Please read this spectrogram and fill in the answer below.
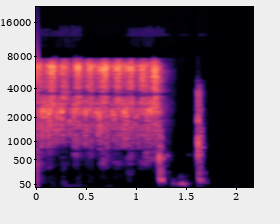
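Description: A person making a creature's answering call with the mouth: a raspy, fast-fluttering hiss, about ten flutters a second, lasting just over a second, then two short clicks.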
